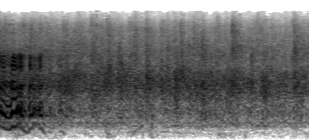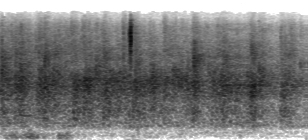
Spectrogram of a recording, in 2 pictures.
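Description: Audience applauding, the clapping slowly fading away. A brief voice is heard right at the start.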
